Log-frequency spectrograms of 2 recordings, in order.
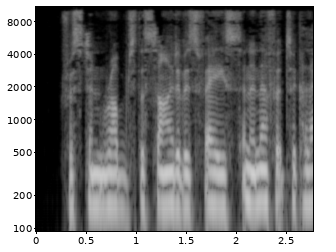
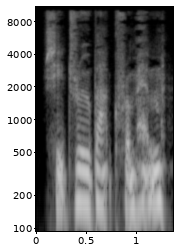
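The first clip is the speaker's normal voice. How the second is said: ordinary delivery, nothing marked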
